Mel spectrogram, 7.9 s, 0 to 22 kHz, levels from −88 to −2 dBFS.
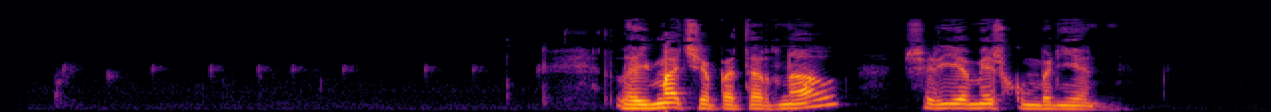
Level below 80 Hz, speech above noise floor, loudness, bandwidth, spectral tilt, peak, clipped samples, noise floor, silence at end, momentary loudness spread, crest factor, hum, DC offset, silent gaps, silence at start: -66 dBFS; 61 dB; -20 LUFS; 11.5 kHz; -6.5 dB/octave; 0 dBFS; under 0.1%; -81 dBFS; 1.1 s; 20 LU; 24 dB; none; under 0.1%; none; 3.85 s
